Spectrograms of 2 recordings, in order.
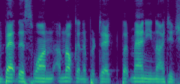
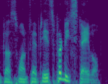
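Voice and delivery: ordinary talk, nothing marked

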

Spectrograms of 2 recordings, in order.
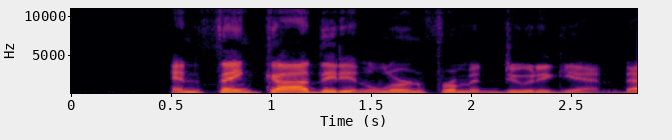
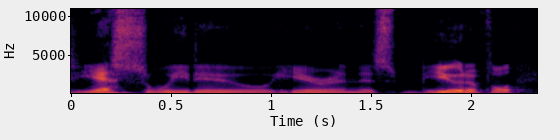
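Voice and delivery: low, soft, deflated announcer voice; Tony Schiavone; 10 semitones lower, 8 dB quieter than usual. Retold or imitated. Host mocks the interviewer running out of things to say, low and soft. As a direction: let the announcer trail off, deflated. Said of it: "Tony goes".

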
